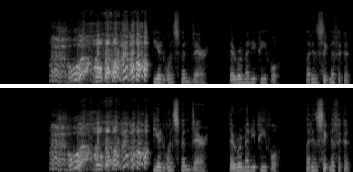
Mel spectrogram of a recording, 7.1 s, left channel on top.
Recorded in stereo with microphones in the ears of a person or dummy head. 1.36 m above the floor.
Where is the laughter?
10° right (ahead or behind), 1.0 m; by 3.0 s 70° left (ahead or behind), 0.6 m.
